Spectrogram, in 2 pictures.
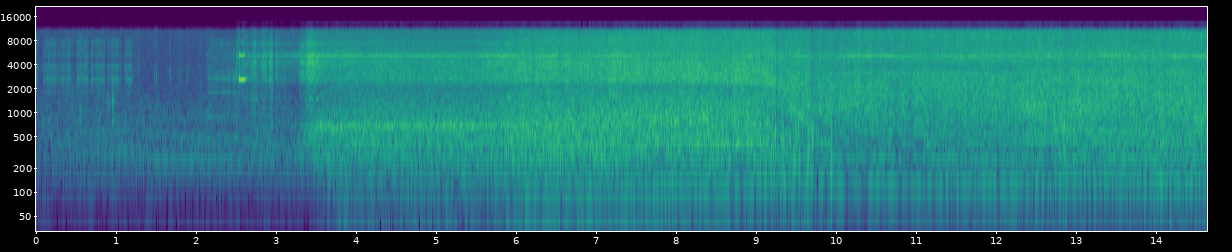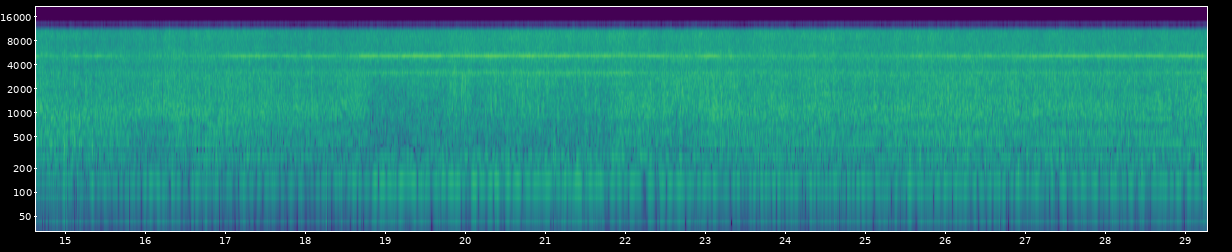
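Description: Mikrokopter hexacopter's six electric motors and propellers heard from the camera mounted on the craft. After a single click, the motors start suddenly about three seconds in and change pitch for several seconds as it lifts off. They then settle into a steady whine of several tones while it flies.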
